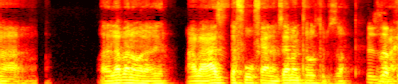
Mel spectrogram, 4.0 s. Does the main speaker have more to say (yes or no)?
no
